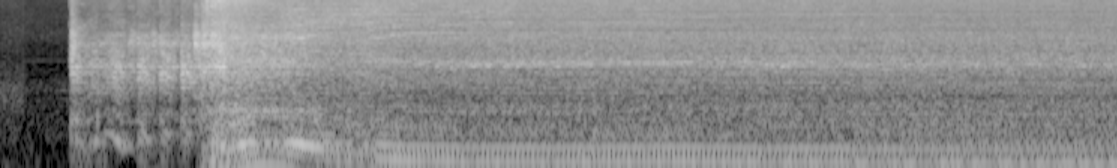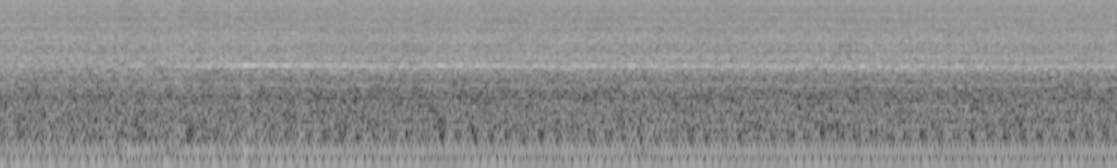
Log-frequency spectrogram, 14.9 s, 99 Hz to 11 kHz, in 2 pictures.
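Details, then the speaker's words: 2002 Porsche 911 996 C4S cold start near zero degrees after IMS roller bearing replacement, gaskets and valves: quick crank, brief flare, then steady even idle with no ticking or knocking; healthy. "it's pretty cold out it's near zero here so it's gonna be a cold start"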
